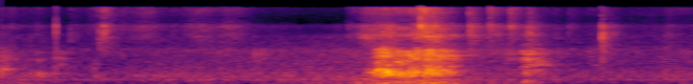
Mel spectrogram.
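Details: Two Rhodesian Ridgebacks, Kwela, nine years old, and Honey, a nine-week-old puppy, mouth-wrestling in play indoors; one short, rough growling burst rises in the middle, with a few faint soft sounds around it in a quiet room.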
